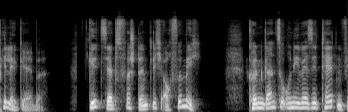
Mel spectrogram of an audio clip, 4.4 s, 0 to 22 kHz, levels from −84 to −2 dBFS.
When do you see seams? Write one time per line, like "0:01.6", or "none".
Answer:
0:01.0
0:03.0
